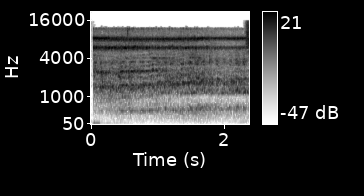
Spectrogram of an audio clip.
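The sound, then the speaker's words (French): A kookaburra's call used as the voice of a TV dolphin: rapid, shrill, continuous chattering, loud, running steadily for a couple of seconds with no one talking. “c'est en fait le son d'un oiseau pas du tout d'un dauphin, un martin chasseur”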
